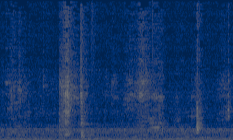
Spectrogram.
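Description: Faint handling of thin plastic stencil sheets, with a couple of light ticks a little way in and another near the end, over a steady low hum.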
